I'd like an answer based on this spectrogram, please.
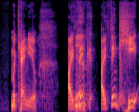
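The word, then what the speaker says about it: Mackenyu: you say Mariku the Zoro um oh Mckenyu Mckenyu I think I think he actually was the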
